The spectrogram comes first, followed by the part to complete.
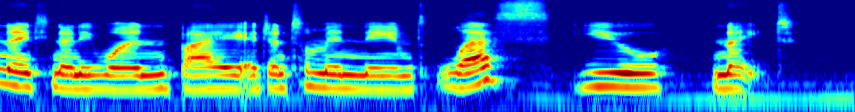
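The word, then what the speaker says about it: Les U. Knight: named les you knight pseudonym intending to sound like the form the founders most ardent wish let's unite oh i thought it was supposed to sound like less no like no like less people no less l-e-s you period night spelled like a medieval knight let's unite okay according to les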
